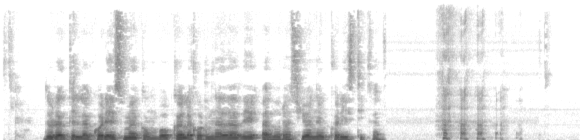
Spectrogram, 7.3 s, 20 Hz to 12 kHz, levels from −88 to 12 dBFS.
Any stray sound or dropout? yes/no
yes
